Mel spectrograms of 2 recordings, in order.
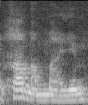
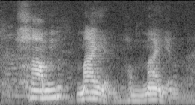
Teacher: Okay, now don't do hamamayim, but just hammayim, hammayim. Just hold the mem for a little bit longer.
